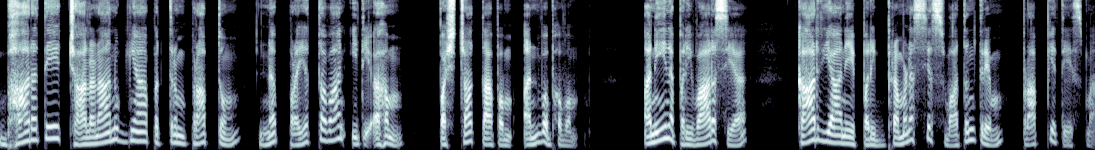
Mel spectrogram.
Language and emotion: Sanskrit, sad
